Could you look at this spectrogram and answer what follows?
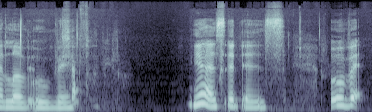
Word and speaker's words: ube: I've seen people say upe.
